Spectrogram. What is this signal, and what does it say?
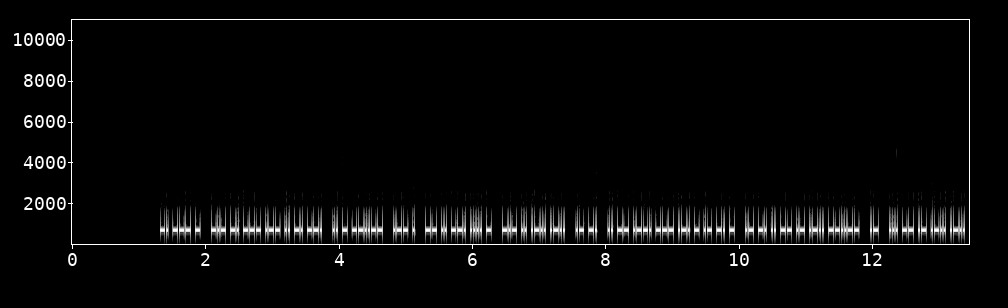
Morse code, heard as a keyed tone, about 50 wpm, 700 Hz. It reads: NOT KNOWING IT, WE MIGHT KILL AN IMPORTANT ANIMAL, A SMALL
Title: A Sound Of Thunder 50wpm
